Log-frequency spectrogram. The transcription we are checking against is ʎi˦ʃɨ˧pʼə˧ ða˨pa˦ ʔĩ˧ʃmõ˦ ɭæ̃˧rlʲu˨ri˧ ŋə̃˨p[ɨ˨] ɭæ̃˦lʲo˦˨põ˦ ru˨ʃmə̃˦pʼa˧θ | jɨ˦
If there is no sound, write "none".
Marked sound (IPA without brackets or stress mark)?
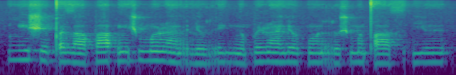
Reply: ɨ˦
